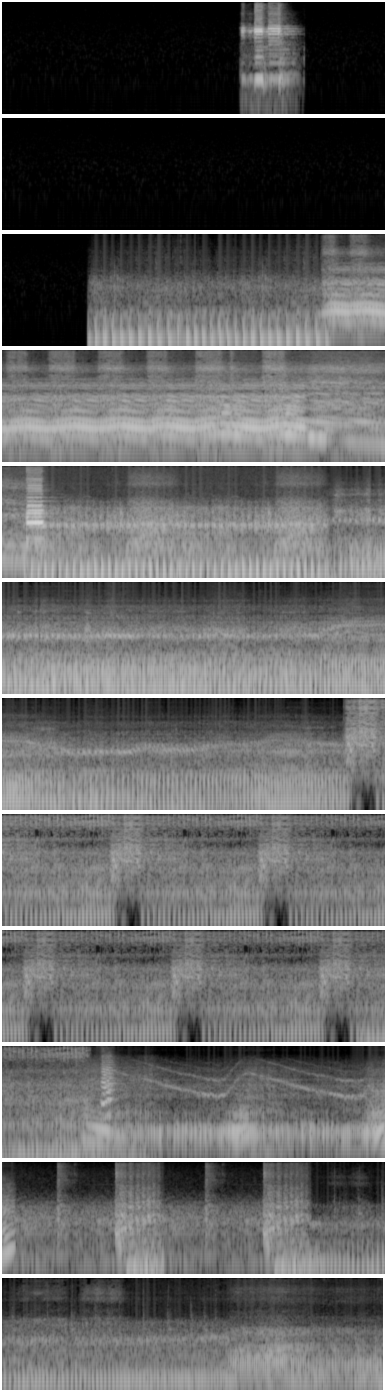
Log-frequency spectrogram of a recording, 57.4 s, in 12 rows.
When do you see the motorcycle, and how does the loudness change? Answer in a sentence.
The motorcycle can be heard from 10.6 to 57.3 s, getting quieter.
